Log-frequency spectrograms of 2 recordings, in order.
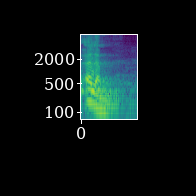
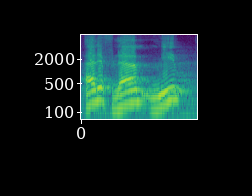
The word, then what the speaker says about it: الم: يبقى إذن حينما كتبت المصحف بهذه الصورة فهي مكتوبة بالحروف، ولكننا حينما ننطقها ننطقها بأسمائها، ننطقها بأسماء، لا نقول ألم، لا نقرأها ألم، وإنما نقرأها بأسمائها ألف لام ميم.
